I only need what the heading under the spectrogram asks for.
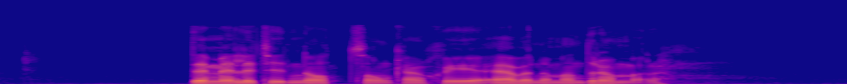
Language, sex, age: Swedish, male, 25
